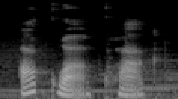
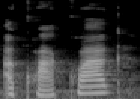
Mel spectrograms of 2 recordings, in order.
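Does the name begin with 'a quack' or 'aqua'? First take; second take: aqua; a quack. First: It sounds like 'aqua' followed by one quack. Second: It sounds like 'a' followed by two quacks. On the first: The speaker calls it right. "It's pronounced Aqua Quack" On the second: The speaker calls it wrong. "I thought it was pronounced a quack quack"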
